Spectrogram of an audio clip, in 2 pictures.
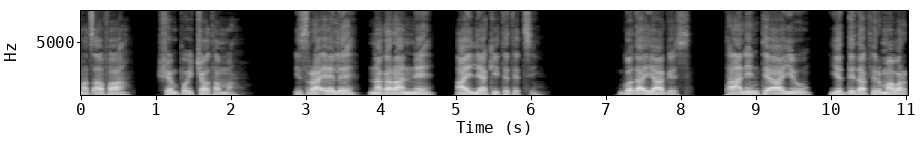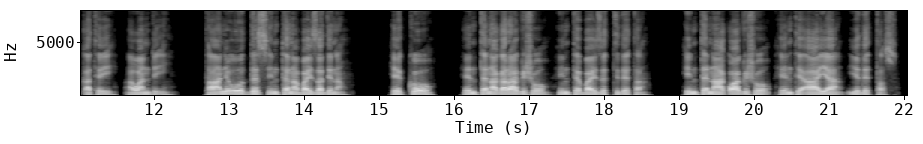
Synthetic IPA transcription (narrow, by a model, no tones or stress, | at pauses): mɐt͡sʼaːfaː | ʃɛmpːɔɪt͡ʃːɐwt̪ɐmːɐ̰ | ʔɪsɾaːʔe̞ːlɛnɐɡɐɾaːnːɛ | ʔɐjlːɪjakiːt̪ɛt̪ɛt͡sːɪ̰ | ɡɔd̪ɐjːaːɡe̞̰ːs | t̪aːnɪhɪnt̪ːɛaːjuː | jɛd̪ːɪd̪ɐfɪɾmɐwɐɾkʼːɐt̪ʰɛjʔɐwɐnd̪ɛʔḭ | t̪aːnɪoːd̪ːɛshɪnt̪ːɛnɐbɐjzɐd̪ɪnɐ̰ | hɛkːoː | hɪnt̪ːɛnɐɡɐɾaːɡɪʃɔhɪnt̪ːɛbɐjzɛt̪ːɪd̪ɛt̪ɐ̰ | hɪnt̪ːɛnaːkʼɔwaːɡɪʃɔhɪnt̪ːɛaːjɪjaːjɛd̪ɛt̪ːɐ̰s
